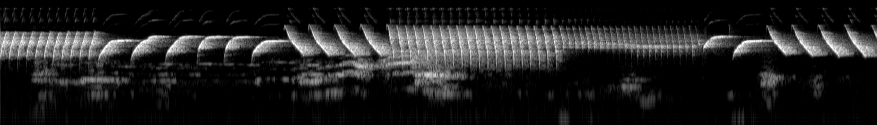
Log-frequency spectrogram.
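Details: Canary giving a long rolling lure song for training other canaries: fast high trill, a run of repeated descending swept notes, a long dense rolling trill fading softer, then more descending sweeps.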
